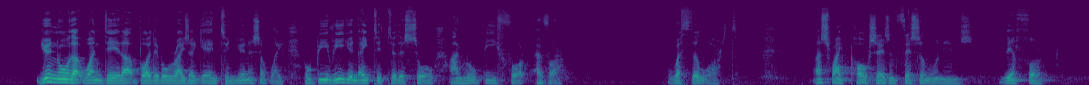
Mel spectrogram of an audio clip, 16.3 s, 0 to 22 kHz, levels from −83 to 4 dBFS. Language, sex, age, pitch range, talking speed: English, male, 60-79, 105-140 Hz, 125 wpm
